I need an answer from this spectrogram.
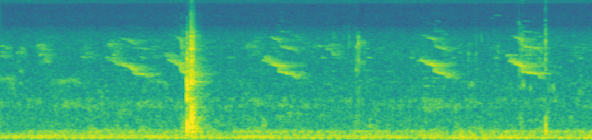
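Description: Small bird calling in repeated short descending chirps over a low steady hum. About two seconds in there is one sharp click, with a lighter one near the end, from pliers working the oil filler cap on a motorcycle engine case.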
